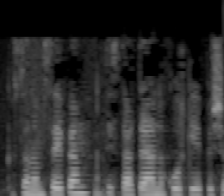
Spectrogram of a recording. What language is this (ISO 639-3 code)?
hun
